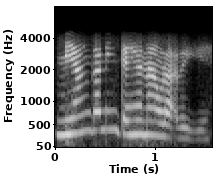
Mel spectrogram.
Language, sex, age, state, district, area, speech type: Santali, female, 18-30, West Bengal, Birbhum, rural, conversation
